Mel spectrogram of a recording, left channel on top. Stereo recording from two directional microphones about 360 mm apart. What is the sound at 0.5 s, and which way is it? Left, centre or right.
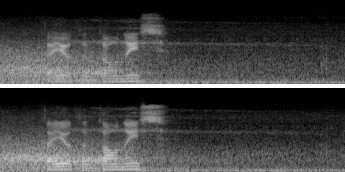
Speech, centre.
